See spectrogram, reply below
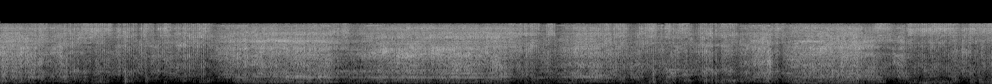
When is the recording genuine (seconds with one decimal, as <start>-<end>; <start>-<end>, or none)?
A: none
